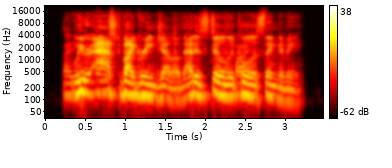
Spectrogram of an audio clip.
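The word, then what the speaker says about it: Green Jellÿ: It has always been Green Jello. It is spelled with a Y, but it's got an umlaut over it, and the umlaut makes the Y an O for some reason.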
